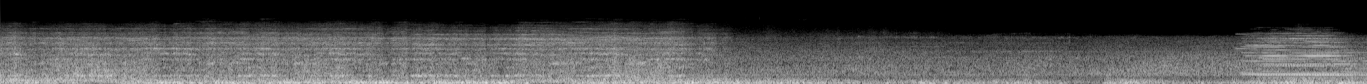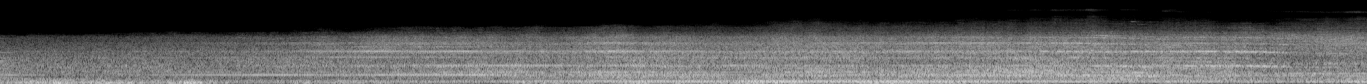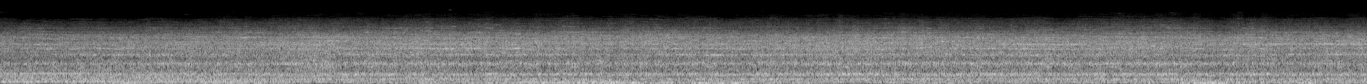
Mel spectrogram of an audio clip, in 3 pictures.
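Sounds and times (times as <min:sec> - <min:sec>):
train wheels rumbling on rails: 0:00.0 - 0:41.0
train horn blast: 0:12.4 - 0:14.0, 0:15.5 - 0:34.9
locomotive engine drone: 0:13.5 - 0:41.0.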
